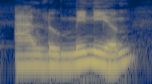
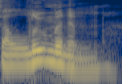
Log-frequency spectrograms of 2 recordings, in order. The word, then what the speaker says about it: aluminium: In the States, aluminum. Aluminum. The stress changes to the second syllable and the pronunciation. Aluminum. So there are 5 syllables in the British pronunciation of aluminium.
